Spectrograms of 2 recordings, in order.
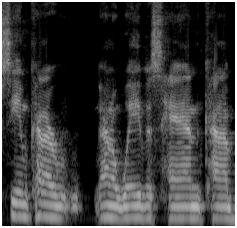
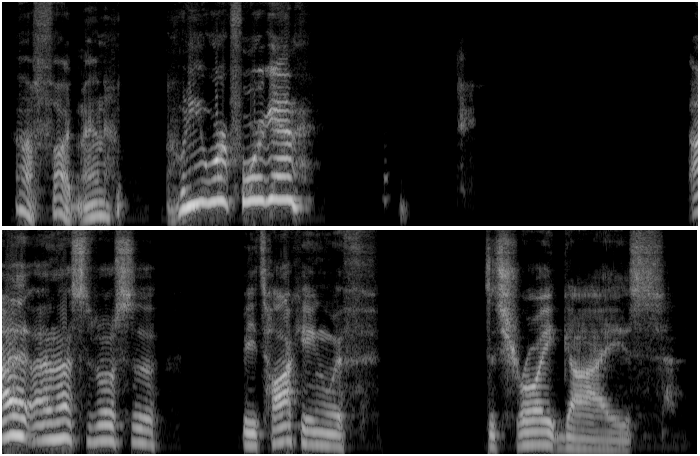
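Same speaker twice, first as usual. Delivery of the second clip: acted drunk, slurred, stumbling ramble; 4 semitones higher than usual. Voicing a drunk character questioning the player: acting drunk. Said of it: "he's pretty shit-faced".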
